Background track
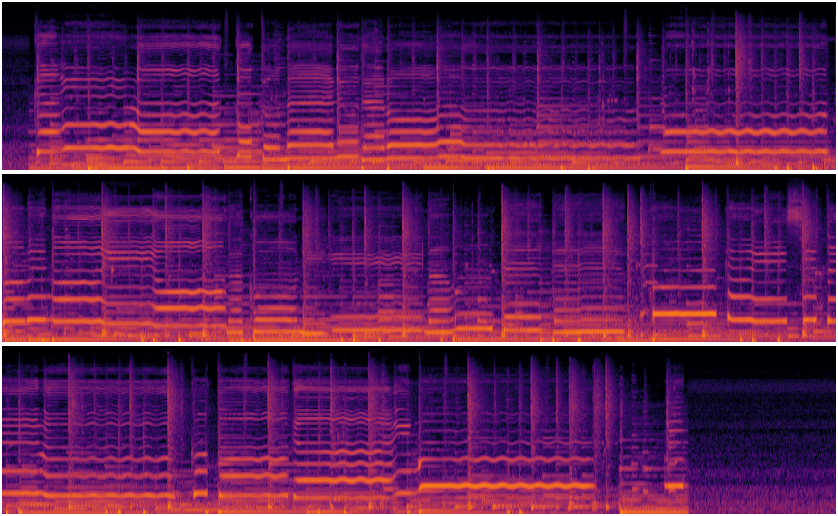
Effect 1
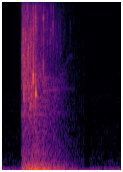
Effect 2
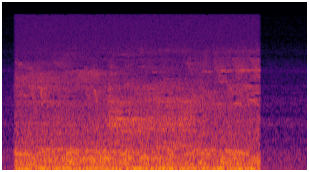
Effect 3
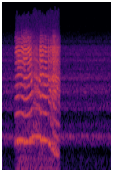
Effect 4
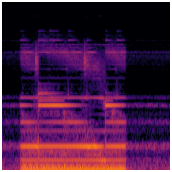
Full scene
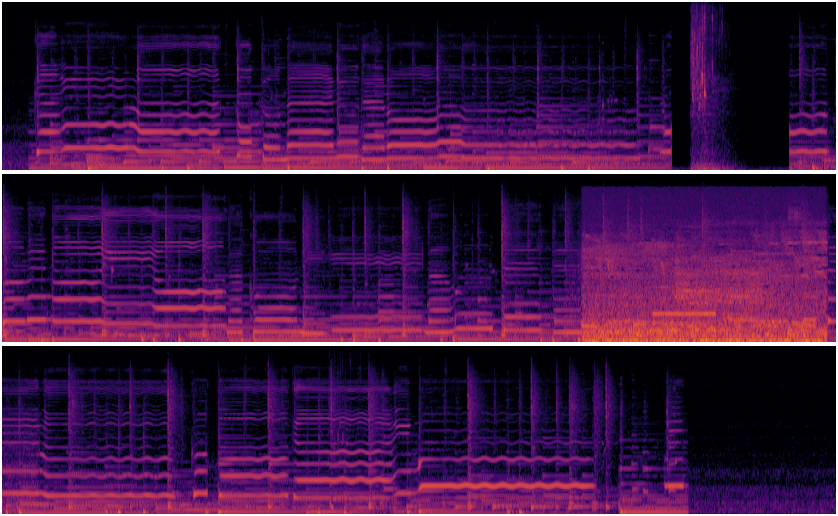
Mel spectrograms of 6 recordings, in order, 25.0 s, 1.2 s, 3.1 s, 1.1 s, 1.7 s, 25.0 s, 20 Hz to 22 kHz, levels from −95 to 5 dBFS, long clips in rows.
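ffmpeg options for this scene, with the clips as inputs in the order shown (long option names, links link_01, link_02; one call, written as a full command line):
ffmpeg -i bed.wav -i cue0.wav -i cue1.wav -filter_complex "[1:a]asplit=2[link_01][link_02];[0:a]volume=-12dB[link_03];[link_02]acompressor=threshold=-43dB:ratio=6:attack=3.2:release=140:knee=1:detection=peak[link_04];[link_03]asplit=2[link_05][link_06];[link_05]atrim=end=6.694[link_07];[link_01]atrim=end=1.19,asetpts=PTS-STARTPTS,volume=-13dB[link_08];[link_06]atrim=start=7.876[link_09];[2:a]atrim=end=3.05,asetpts=PTS-STARTPTS,volume=-6.5dB,afade=type=in:duration=0.004:curve=hsin,afade=type=out:start_time=3.046:duration=0.004:curve=hsin,adelay=14010[link_10];[link_04]atrim=end=1.19,asetpts=PTS-STARTPTS,volume=-17dB,afade=type=in:duration=0.004:curve=hsin,afade=type=out:start_time=1.186:duration=0.004:curve=hsin,adelay=19750[link_11];[link_07][link_08]acrossfade=duration=0.004:curve1=hsin:curve2=hsin[link_12];[link_12][link_09]acrossfade=duration=0.004:curve1=hsin:curve2=hsin[link_13];[link_13][link_10][link_11]amix=inputs=3:normalize=0" out.wav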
